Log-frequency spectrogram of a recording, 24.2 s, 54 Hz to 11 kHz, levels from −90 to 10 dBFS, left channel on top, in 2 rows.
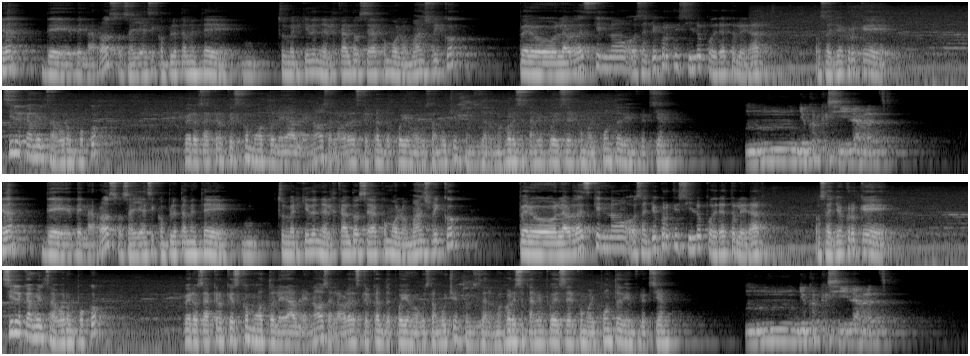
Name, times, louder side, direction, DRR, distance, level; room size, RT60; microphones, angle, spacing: voice 1, 0.0-5.8 6.5-9.6 10.2-11.2 12.1-13.4 14.3-20.5, right 3 dB, 50° right, 8 dB, 0.5 m, -27 dB
sound 1, 9.3-19.8, equal, 65° left, 6.4 m, -43 dB
voice 2, 21.4-23.1, equal, 5° right, -4 dB, 3.3 m, -30 dB
14.0 x 7.7 x 9.2 m, 1.1 s
head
